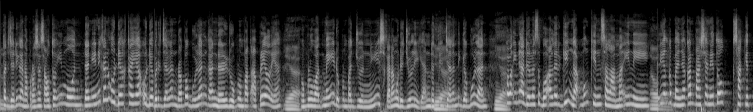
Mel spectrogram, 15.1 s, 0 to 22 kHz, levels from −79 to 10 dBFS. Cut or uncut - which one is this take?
cut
